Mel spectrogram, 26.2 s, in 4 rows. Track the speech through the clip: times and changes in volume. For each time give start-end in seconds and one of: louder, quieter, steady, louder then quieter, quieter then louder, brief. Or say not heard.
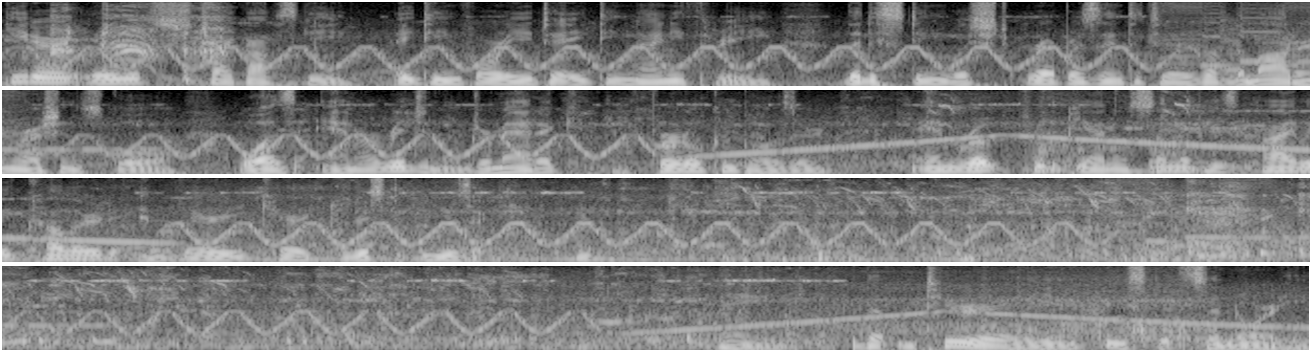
0.0-16.1 steady
23.2-26.1 brief.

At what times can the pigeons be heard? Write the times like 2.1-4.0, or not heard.
16.6-23.1.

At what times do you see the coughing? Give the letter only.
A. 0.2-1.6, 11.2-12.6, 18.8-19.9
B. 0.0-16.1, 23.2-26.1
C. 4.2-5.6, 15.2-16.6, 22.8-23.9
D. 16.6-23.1
A.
